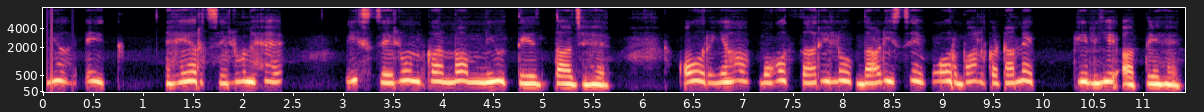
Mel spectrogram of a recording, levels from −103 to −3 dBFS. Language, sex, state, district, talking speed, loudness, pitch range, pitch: Hindi, female, Bihar, Saran, 140 wpm, -16 LUFS, 245-300 Hz, 280 Hz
